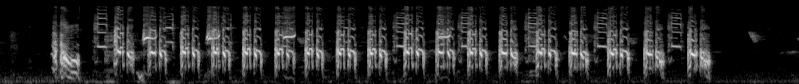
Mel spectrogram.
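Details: A francolin, called teetar (a partridge-like bird of South Asia), gives a loud run of about seventeen harsh, grating notes, roughly three a second, for six seconds before stopping.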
